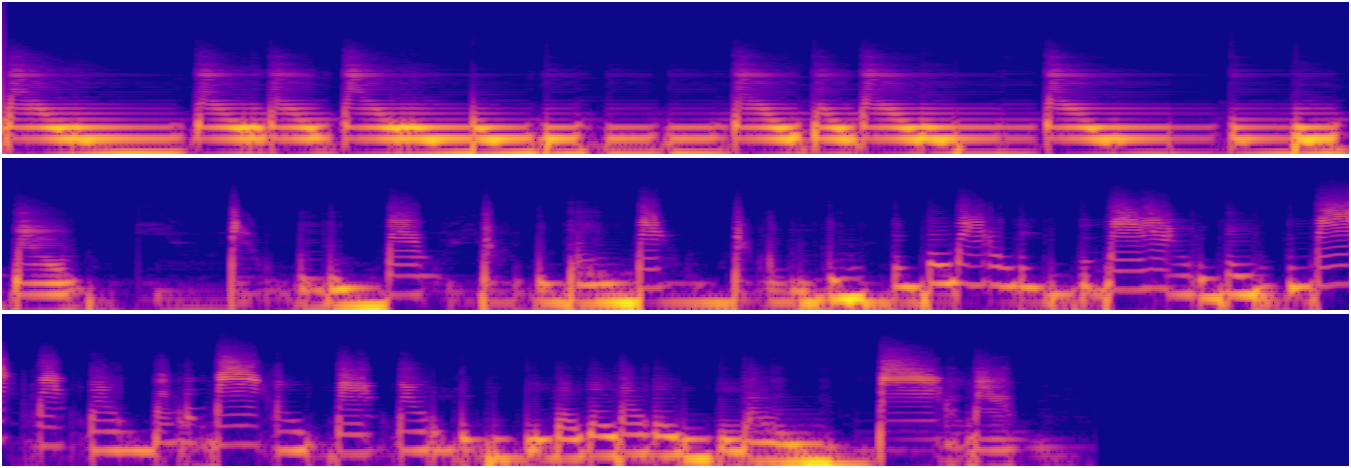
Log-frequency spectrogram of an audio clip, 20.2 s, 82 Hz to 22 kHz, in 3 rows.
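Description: Electric bass picked with a plectrum through a DOD FX25 envelope filter and a Darkglass Microtubes B3K overdrive: a distorted, filtered tone. It plays a repeated low note for about seven seconds, then a busier riff with brighter attacks, stopping about a second before the end.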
